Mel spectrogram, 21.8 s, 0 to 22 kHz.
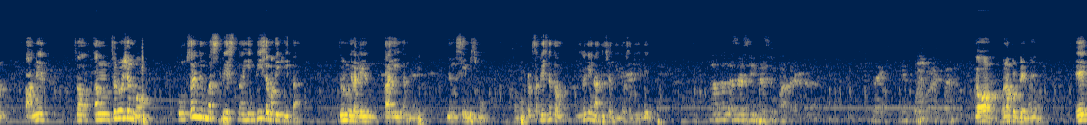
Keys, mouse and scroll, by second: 2.2 click, 3.4-3.8 drag, 10.5-11.1 drag, 11.7 click, 13.4 click, 17.9 click.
